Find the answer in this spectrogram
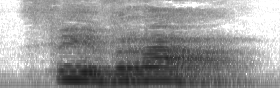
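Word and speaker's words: Fevrâr: Si scrive con la Z, ma si pronuncia G. Genar. Febrar, no febrar. Febrar.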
